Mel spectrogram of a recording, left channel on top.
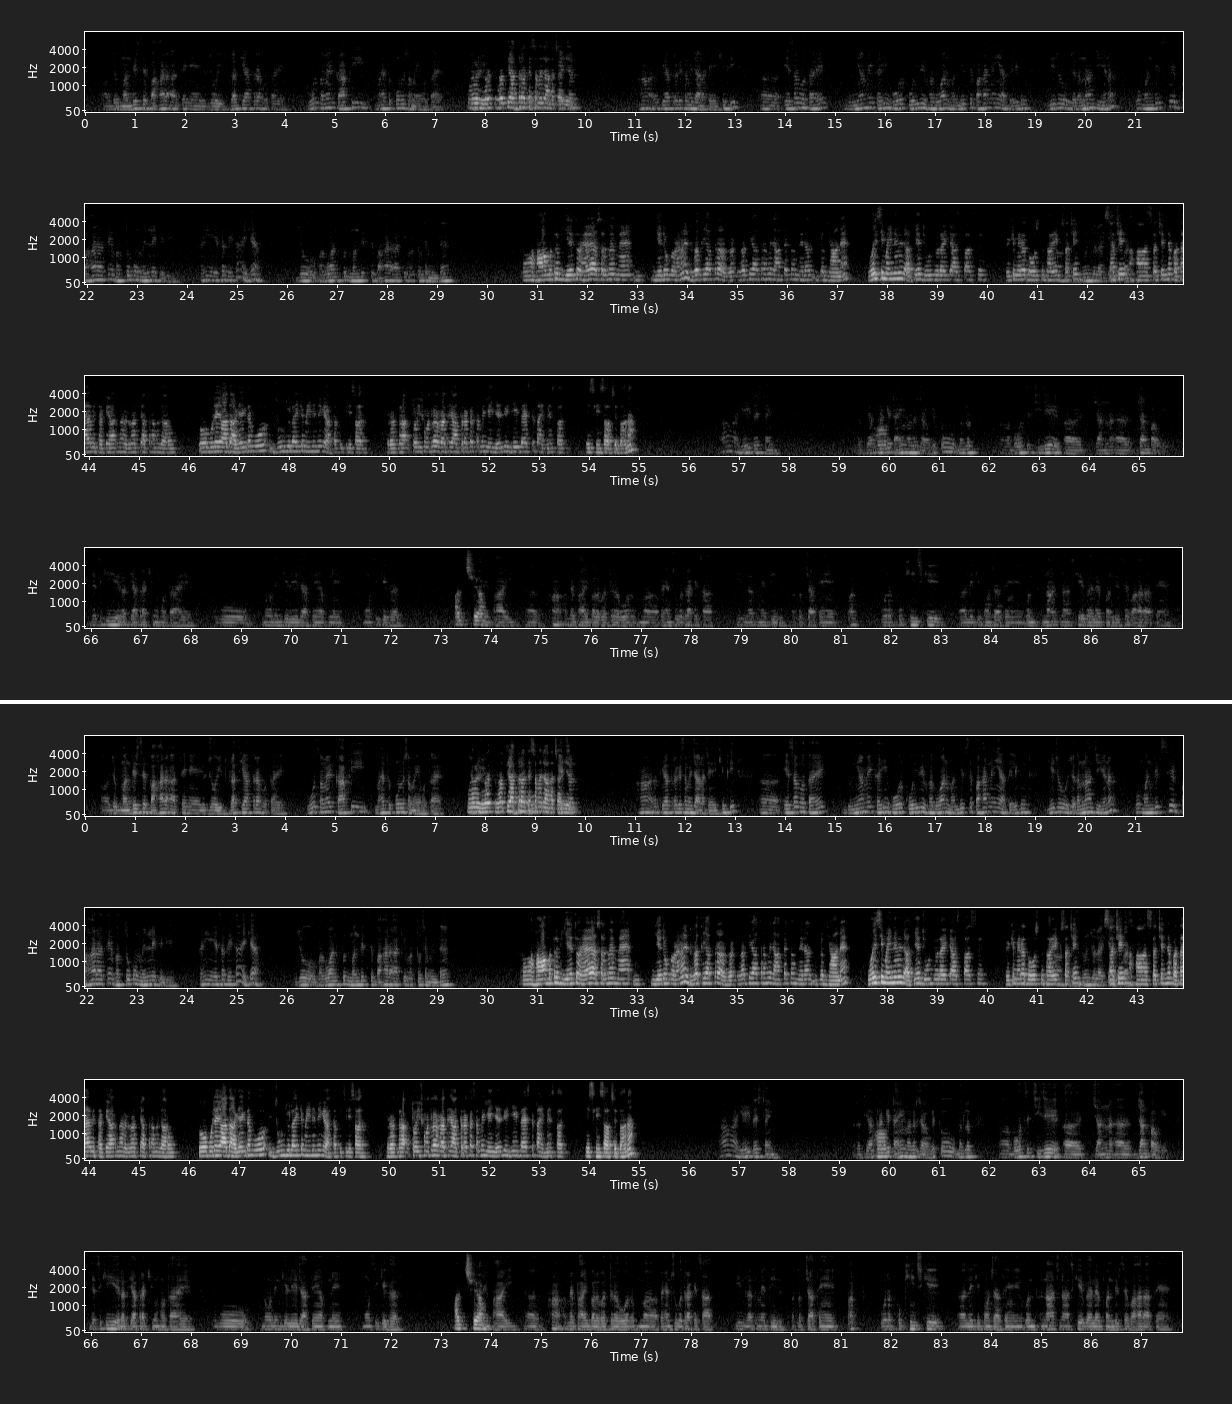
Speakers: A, on the right; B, on the right.
A: अ, जब मंदिर से बाहर आते हैं जो रथ यात्रा होता है वो समय काफी महत्वपूर्ण समय होता है
B: मतलब
A: जबकि
B: र- रथ यात्रा
A: कहीं
B: के समय
A: और
B: जाना चाहिए
A: ऐसा हाँ रथ यात्रा के समय जाना चाहिए क्योंकि अ, ऐसा होता है दुनिया में कहीं और कोई भी भगवान मंदिर से बाहर नहीं आते लेकिन ये जो जगन्नाथ जी है ना वो मंदिर से बाहर आते हैं भक्तों को मिलने के लिए कहीं ऐसा देखा है क्या जो भगवान खुद मंदिर से बाहर आके भक्तों से मिलते हैं
B: अ, हाँ मतलब ये तो है असल में मैं ये जो बोला ना रथ यात्रा र- रथ यात्रा में जहाँ तक मेरा मतलब ध्यान है वो इसी महीने में जाती है जून जुलाई के आसपास क्योंकि मेरा दोस्त था
A: हाँ
B: एक सचिन
A: हाँ जून जुलाई
B: सचिन
A: के आसपास होता
B: हाँ सचिन ने बताया भी था कि यार मैं रथ यात्रा में जा रहा हूँ तो मुझे याद आ गया एकदम वो जून जुलाई के महीने में गया था पिछले साल रथ तो इसका मतलब रथ यात्रा का समय यही है जो ये बेस्ट टाइम है इसका इस हिसाब से तो है ना
A: है हाँ हाँ यही बेस्ट टाइम है। रथ यात्रा
B: और
A: के टाइम अगर जाओगे तो मतलब अ, बहुत सी चीजें अ, जान अ, जान पाओगे जैसे कि रथ यात्रा क्यों होता है वो नौ दिन के लिए जाते हैं अपने मौसी के घर
B: अच्छा
A: अपने भाई आ, हाँ अपने भाई बलभद्र और म- बहन सुभद्रा के साथ तीन रथ में तीन मतलब जाते हैं भक्त वो रथ को खींच के अ, लेके पहुंचाते हैं वो नाच नाच के पहले मंदिर से बाहर आते हैं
